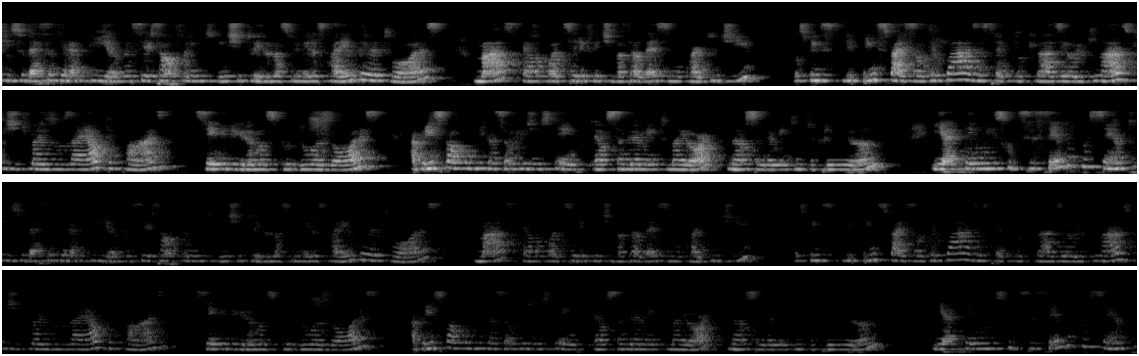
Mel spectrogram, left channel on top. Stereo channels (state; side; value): quieter; right; 15.7 dB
